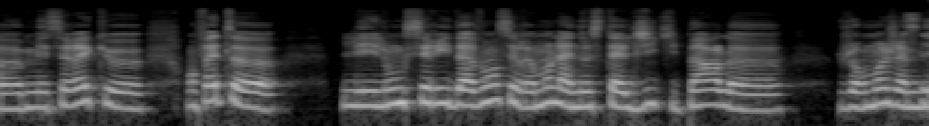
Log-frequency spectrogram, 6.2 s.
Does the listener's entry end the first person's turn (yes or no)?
no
